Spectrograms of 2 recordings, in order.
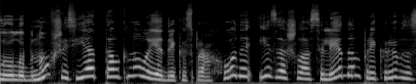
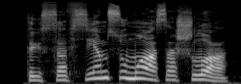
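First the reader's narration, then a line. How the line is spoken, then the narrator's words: Sudden roar. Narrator (Russian): Вдруг взревел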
